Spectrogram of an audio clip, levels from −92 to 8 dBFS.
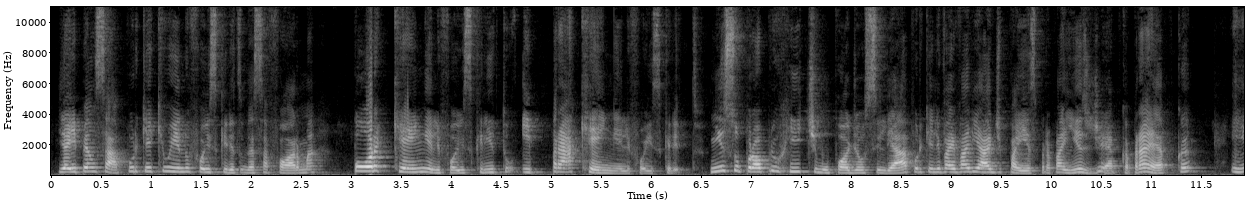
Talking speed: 210 wpm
